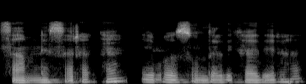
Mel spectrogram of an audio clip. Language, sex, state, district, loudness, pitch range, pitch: Hindi, male, Bihar, East Champaran, -26 LUFS, 100-115 Hz, 105 Hz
